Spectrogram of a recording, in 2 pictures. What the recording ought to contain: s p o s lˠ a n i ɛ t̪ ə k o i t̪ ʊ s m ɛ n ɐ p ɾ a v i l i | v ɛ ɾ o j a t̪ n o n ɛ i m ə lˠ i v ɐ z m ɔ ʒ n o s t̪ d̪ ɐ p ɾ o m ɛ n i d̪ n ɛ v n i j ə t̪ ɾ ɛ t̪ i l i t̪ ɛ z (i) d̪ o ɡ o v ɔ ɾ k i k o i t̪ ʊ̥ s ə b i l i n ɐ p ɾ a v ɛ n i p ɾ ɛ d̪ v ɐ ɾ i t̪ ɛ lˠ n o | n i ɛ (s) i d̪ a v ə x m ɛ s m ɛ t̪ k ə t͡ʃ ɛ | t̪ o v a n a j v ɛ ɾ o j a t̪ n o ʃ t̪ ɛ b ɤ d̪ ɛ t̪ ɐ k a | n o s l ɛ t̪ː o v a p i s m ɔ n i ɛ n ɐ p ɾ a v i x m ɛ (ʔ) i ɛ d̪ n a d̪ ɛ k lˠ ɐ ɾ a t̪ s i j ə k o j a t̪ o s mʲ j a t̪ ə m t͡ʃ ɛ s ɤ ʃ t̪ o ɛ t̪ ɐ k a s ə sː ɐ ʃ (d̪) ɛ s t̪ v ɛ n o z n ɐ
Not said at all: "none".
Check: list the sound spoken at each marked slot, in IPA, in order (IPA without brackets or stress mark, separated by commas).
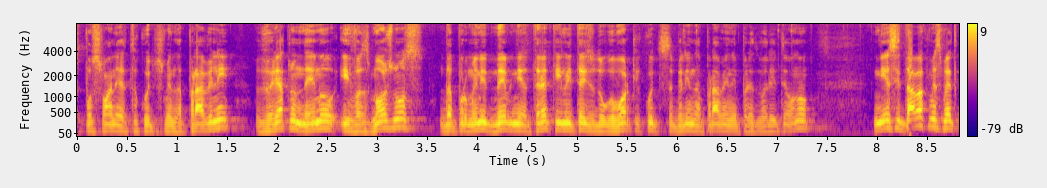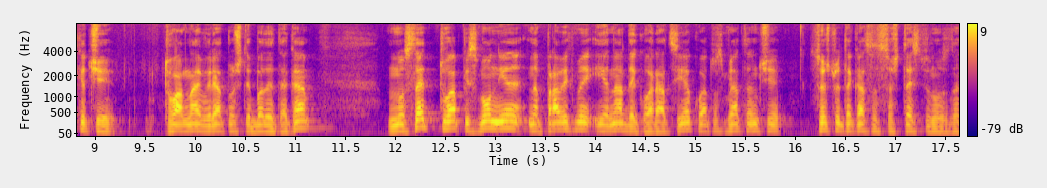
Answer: i, s, ʔ, t̪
